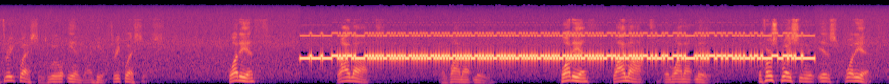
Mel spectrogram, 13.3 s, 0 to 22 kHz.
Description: RTTY (45.45 baud, 170 Hz shift), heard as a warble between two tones, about 1360 Hz centre, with speech in English. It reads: RYRYRYRYRYRYRYRYRYRYRY QRZ? DE N2O K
